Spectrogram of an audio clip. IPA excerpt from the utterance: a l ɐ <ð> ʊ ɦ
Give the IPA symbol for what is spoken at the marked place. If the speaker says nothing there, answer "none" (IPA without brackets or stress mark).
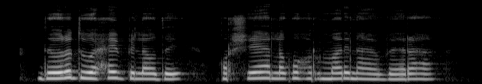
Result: ɣ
